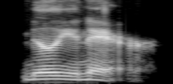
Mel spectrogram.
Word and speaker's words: millionaire: go to the dictionary it says that there are two stresses in this word and that it's million millionaire millionaire so the the primary stress is on the second on the last syllable the second stress and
